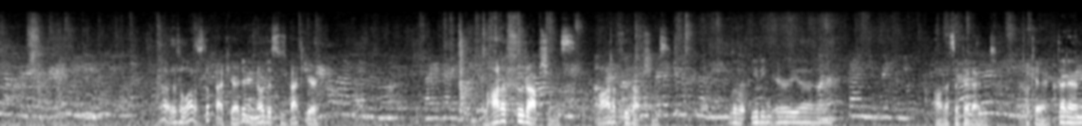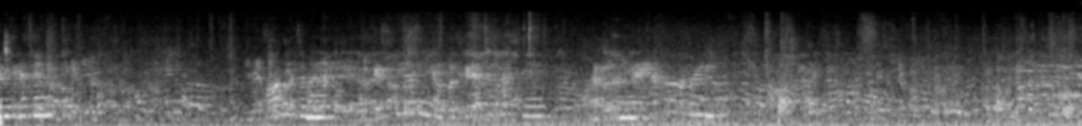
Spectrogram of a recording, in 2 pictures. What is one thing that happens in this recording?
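A crowd of people chatters nearby in an echoing indoor space.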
